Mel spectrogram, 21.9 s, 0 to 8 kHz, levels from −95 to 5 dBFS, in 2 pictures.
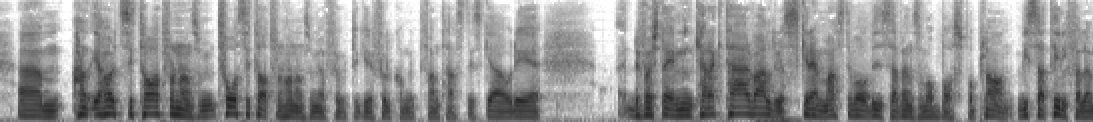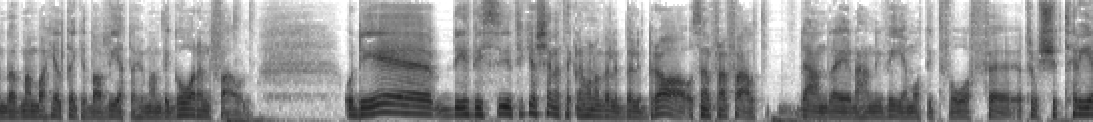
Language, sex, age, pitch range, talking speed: Swedish, male, 30-49, 90-115 Hz, 225 wpm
